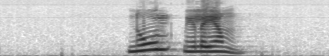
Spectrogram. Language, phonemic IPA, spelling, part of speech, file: Tamil, /nuːl nɪlɐɪ̯jɐm/, நூல் நிலையம், noun, Ta-நூல் நிலையம்.ogg
- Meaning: library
